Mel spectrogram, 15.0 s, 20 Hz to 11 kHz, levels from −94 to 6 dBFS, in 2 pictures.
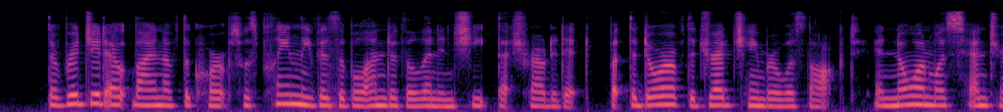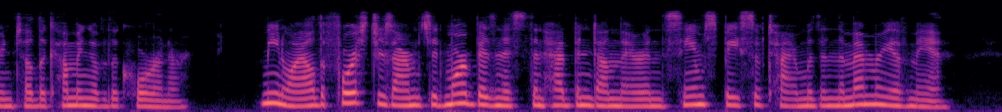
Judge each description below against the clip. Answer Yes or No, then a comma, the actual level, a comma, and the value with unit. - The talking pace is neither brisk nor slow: No, fast, 240 wpm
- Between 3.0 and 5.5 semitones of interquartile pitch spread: No, narrow, 2.6 semitones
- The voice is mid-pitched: No, high, 220 Hz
